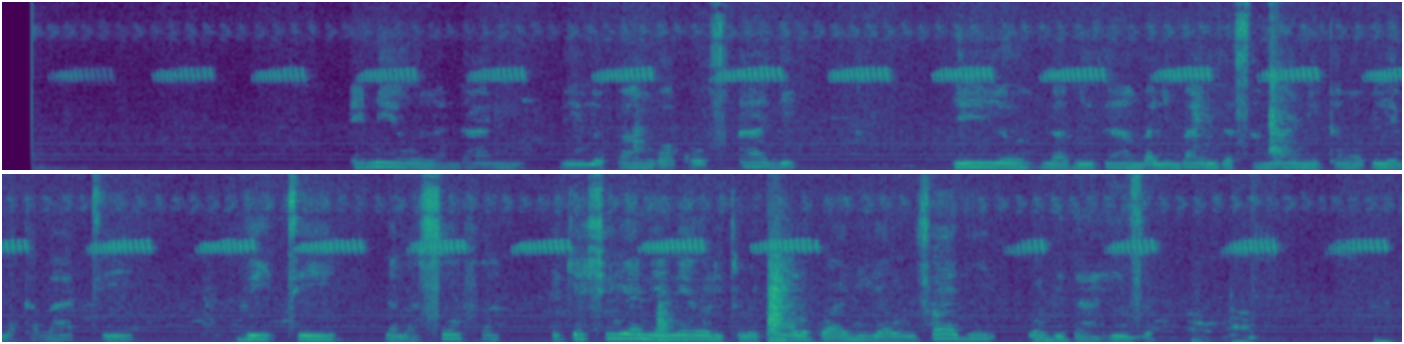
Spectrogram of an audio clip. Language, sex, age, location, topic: Swahili, female, 25-35, Dar es Salaam, finance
